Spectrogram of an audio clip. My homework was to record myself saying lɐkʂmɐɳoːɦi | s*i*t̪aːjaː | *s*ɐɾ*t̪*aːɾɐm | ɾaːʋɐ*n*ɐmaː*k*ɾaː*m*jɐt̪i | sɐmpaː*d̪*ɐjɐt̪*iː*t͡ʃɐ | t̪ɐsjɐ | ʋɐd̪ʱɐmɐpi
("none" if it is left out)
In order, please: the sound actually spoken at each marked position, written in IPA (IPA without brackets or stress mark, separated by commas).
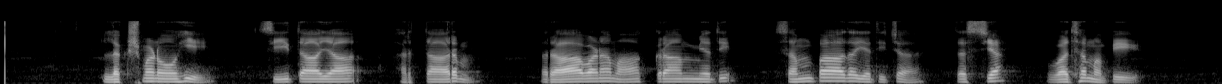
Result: iː, h, t̪, ɳ, k, m, d̪, i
